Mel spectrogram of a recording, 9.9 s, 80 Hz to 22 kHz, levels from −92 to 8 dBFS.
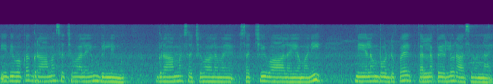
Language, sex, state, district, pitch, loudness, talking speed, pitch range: Telugu, female, Andhra Pradesh, Srikakulam, 175 Hz, -14 LUFS, 105 wpm, 165-185 Hz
